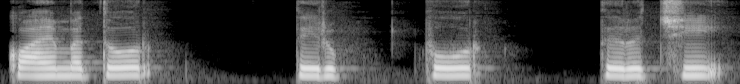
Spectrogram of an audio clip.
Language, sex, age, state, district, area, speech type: Tamil, female, 18-30, Tamil Nadu, Coimbatore, rural, spontaneous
